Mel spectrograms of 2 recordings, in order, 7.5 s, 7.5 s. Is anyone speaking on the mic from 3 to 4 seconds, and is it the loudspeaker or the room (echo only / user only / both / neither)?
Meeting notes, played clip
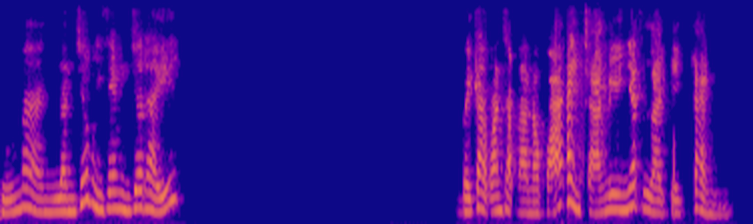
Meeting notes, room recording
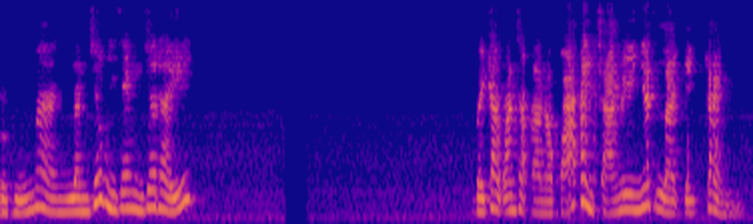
neither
